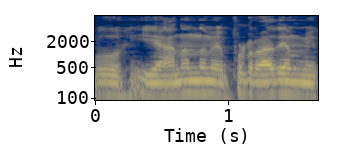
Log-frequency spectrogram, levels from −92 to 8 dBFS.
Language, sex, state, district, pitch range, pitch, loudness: Telugu, male, Andhra Pradesh, Chittoor, 115-125 Hz, 120 Hz, -24 LUFS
